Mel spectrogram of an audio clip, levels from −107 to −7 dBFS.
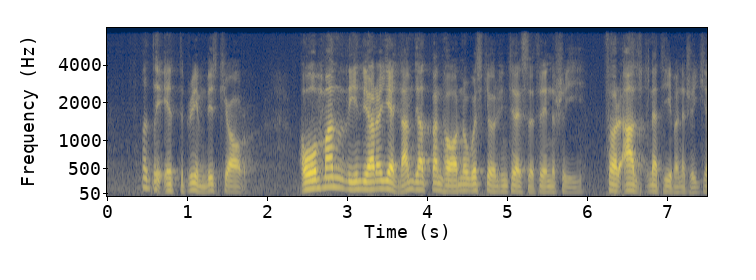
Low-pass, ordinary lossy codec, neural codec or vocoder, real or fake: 7.2 kHz; none; codec, 16 kHz in and 24 kHz out, 0.6 kbps, FocalCodec, streaming, 2048 codes; fake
